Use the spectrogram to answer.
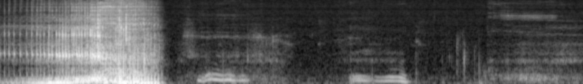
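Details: Sleeping man, one loud rough snore, then softer fluttering breaths with a whistling, wavering tone; snoring.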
